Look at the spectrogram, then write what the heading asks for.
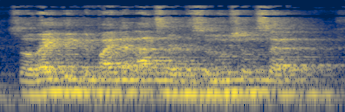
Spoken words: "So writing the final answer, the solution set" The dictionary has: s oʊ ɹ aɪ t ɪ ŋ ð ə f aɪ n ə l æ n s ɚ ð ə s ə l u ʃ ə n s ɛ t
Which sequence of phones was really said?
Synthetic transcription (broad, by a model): s oʊ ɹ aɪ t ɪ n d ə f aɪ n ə n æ n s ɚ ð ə s ə l u ʃ ə n s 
